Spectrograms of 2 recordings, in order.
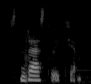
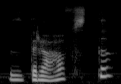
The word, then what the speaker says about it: Здравствуйте: Здравствуйте. Здравствуйте. Здравствуйте. Здравствуйте. Some letters aren't really pronounced at all. For example, this one.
